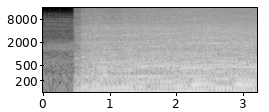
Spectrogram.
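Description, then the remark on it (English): After a brief quiet moment, a heavy works truck engine at the Vancouver works yard suddenly roars up and keeps rumbling loudly and steadily, with a deep droning tone and no voices, as trucks get ready to brine and salt roads before a snowstorm. “In Vancouver, trucks have been brining and salting major roads, bus routes, bridges, and streets around hospitals.”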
